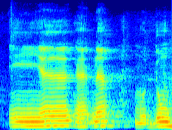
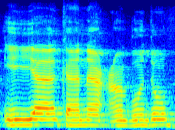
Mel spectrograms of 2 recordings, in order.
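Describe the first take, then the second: First: Iyyaka na'budu mangled by a stiff tongue, slow and lower; a student's tongue tripping over the verse; stiff-tongued recitation. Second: Slow, careful recitation; lightly voiced teacher modelling the verse; teacher reciting. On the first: Retold or imitated. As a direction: mumble na'budu like a clumsy beginner. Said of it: "Maklum lidah kelu". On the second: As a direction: spell it out like a Quran teacher. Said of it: "Gurunya bilang".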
